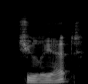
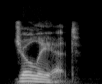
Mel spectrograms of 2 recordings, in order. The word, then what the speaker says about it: Joliet: And he does tell the story of how he was on tour in Illinois, which of course has a city called Juliet. I don't know. Is that how you pronounce it? I'm not a Midwestern guy, so. – Joliet.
